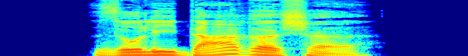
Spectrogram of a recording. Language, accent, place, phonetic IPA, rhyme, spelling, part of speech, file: German, Germany, Berlin, [zoliˈdaːʁɪʃə], -aːʁɪʃə, solidarische, adjective, De-solidarische.ogg
- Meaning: inflection of solidarisch: 1. strong/mixed nominative/accusative feminine singular 2. strong nominative/accusative plural 3. weak nominative all-gender singular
